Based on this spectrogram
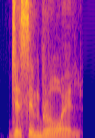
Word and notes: disembroil: Indian

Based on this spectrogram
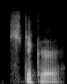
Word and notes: sticker: American English

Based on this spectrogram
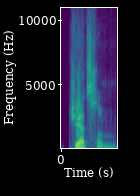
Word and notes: jetsam: American English

